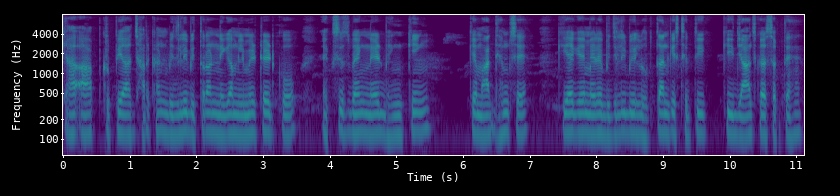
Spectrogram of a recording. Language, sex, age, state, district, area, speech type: Hindi, male, 45-60, Madhya Pradesh, Chhindwara, rural, read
